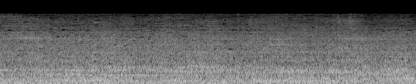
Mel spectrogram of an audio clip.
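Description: Heavy armored footsteps clank on metal grating.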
